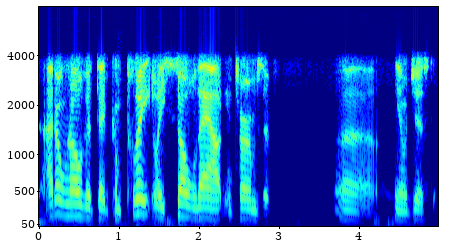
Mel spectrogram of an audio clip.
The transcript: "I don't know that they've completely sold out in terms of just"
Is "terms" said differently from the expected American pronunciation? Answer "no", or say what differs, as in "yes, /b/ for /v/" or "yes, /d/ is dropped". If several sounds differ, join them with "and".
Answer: no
